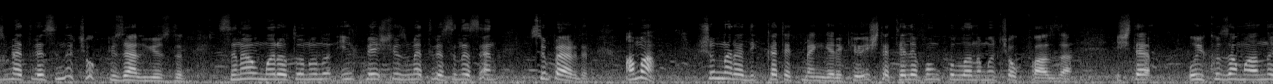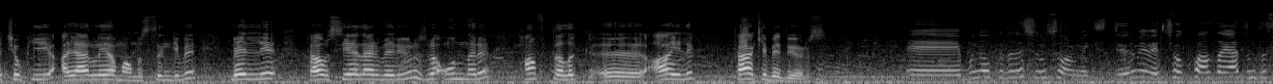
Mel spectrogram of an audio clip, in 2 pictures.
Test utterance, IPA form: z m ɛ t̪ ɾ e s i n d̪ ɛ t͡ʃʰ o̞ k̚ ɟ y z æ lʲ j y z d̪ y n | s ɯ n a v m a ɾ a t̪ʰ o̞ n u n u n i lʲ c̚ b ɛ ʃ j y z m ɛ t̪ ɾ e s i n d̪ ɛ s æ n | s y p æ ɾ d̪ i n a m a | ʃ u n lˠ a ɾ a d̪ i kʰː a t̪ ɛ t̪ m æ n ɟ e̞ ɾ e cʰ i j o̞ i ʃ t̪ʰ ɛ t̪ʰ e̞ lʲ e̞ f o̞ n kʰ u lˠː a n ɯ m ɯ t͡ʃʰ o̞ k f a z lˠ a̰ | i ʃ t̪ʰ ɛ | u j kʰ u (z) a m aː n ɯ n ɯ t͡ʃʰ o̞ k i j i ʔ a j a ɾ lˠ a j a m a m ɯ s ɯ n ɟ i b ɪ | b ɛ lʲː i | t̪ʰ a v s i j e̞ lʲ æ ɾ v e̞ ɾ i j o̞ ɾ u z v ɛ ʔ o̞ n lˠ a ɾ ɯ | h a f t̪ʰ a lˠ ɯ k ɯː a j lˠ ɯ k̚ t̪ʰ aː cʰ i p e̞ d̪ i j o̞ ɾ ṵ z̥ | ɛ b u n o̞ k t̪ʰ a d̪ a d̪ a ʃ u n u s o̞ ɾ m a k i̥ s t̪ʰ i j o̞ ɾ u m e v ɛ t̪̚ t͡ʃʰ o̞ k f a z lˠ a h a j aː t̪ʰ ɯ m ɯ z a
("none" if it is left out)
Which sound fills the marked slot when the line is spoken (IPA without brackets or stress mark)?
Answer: z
